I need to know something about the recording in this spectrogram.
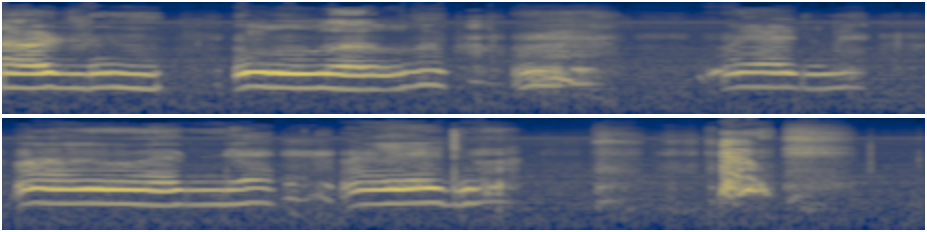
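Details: Baby recovering from bilateral vocal cord paralysis/dysfunction, vocal cord nerves recovering without medication, now starting to vocalize and talk; infant vocalization during recovery from bilateral vocal cord paralysis.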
